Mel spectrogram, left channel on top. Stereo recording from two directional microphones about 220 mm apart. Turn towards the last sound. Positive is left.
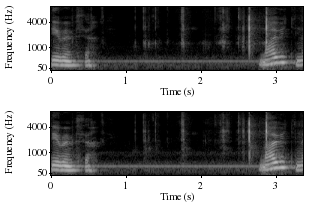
turn(degrees=0)  # may be behind; listen again after turning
